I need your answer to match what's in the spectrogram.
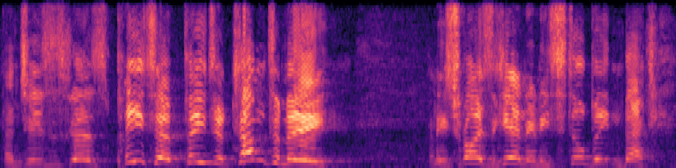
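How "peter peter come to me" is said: higher, insistent acted call; raised-pitch call, louder at the end. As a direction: summon him urgently from afar. Jesus calls again.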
